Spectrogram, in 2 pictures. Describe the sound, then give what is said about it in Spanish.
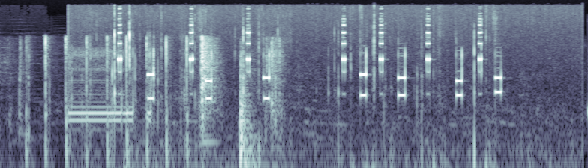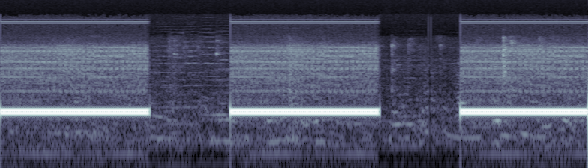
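A telephone being dialed, a quick irregular run of bright keypad beeps, then three long, steady, even tones separated by short silent pauses. “Voy a llamar a Pablo.”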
